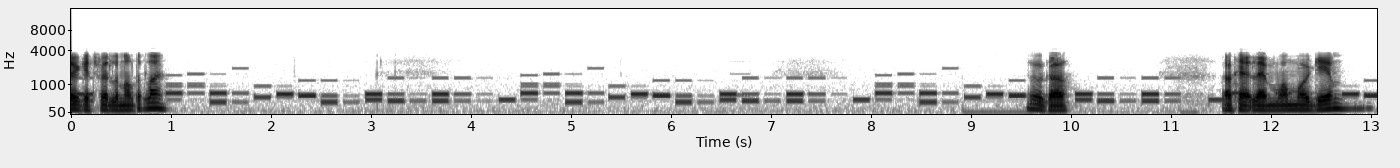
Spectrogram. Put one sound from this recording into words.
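Simple electronic game music plays a bouncy melody.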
